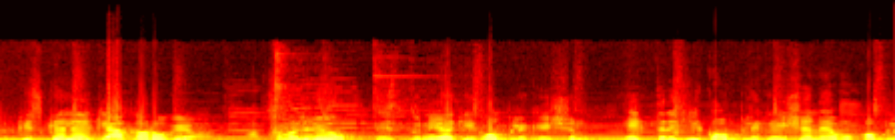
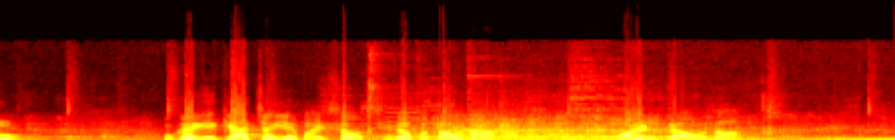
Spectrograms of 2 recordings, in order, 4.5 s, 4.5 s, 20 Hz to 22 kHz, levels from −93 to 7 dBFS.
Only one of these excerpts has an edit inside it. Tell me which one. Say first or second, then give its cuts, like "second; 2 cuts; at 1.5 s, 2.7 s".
first; 2 cuts; at 1.4 s, 3.1 s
